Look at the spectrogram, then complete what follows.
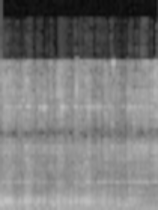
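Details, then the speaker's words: Washing machine that would not spin, after fitting a new spin motor capacitor (previously hummed without turning): steady low motor hum, even drone, no stalling or buzzing; spin motor now running normally. "dan tampaknya udah berputar ya kawan-kawan itu dinamonya di bagian sana"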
